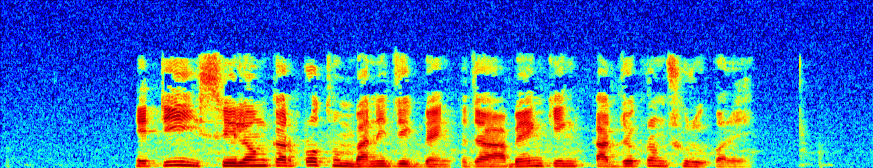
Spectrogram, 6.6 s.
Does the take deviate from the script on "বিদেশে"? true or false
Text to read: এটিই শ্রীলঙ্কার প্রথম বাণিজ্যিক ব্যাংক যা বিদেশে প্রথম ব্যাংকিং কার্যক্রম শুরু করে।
true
